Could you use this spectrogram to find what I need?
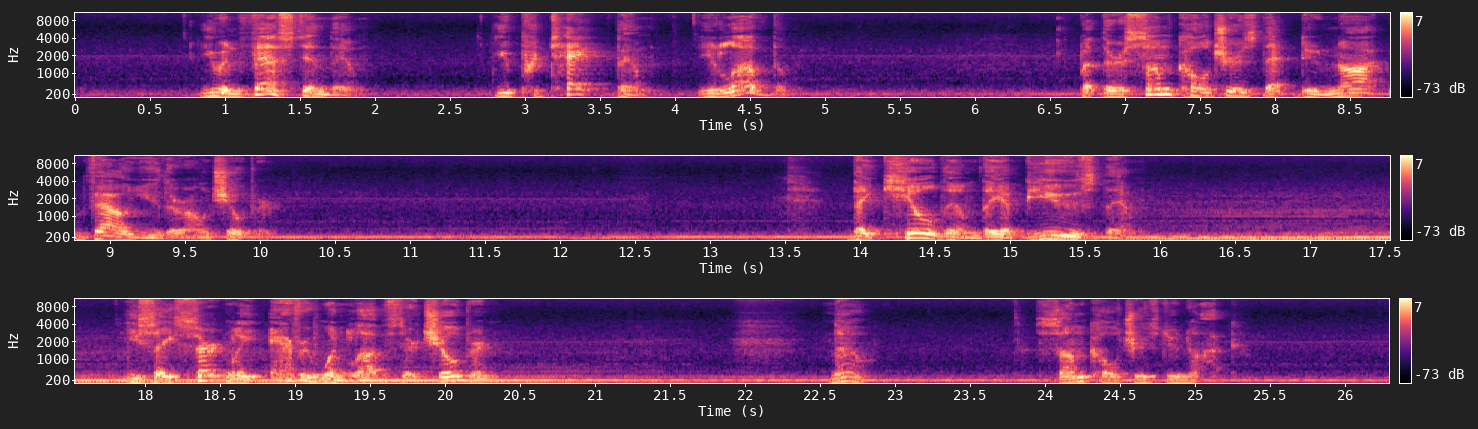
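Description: An older man speaks calmly and closely into a microphone, in bursts with pauses.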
